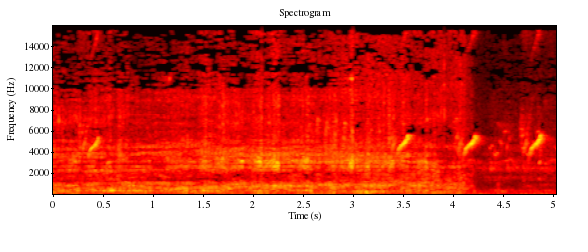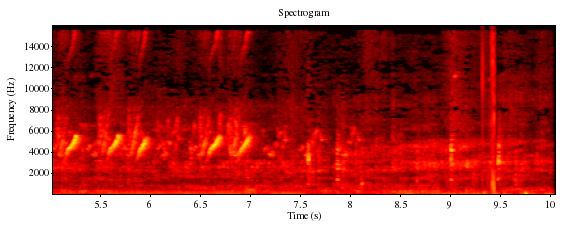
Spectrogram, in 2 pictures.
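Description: A bird giving a quick run of short, high chirps, about three a second, for a few seconds. Under the first part is a dense rushing noise that stops suddenly about four seconds in.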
